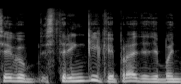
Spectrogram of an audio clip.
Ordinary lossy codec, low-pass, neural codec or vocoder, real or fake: AAC, 96 kbps; 14.4 kHz; none; real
